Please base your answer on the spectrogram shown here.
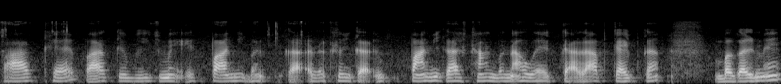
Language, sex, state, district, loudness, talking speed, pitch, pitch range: Hindi, female, Bihar, Patna, -20 LUFS, 190 wpm, 155 Hz, 145-165 Hz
